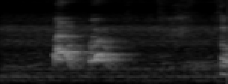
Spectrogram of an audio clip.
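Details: Pet dog making noise, two short harsh barks in quick succession, then a quieter pause and the start of another bark at the end.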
